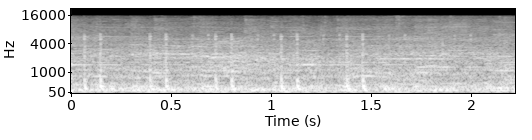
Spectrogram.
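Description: Double Blessings penny video slot machine playing its reel-spin music, with a quick run of ticks, about four or five a second, as the reels spin and come to a stop.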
